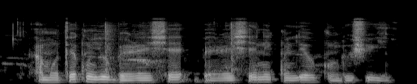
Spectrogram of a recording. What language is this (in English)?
Yoruba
